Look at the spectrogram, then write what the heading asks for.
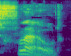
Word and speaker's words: Floud: with my name previously but it's floud pronounced cloud with an F so if if I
